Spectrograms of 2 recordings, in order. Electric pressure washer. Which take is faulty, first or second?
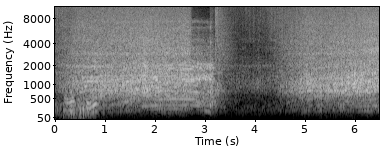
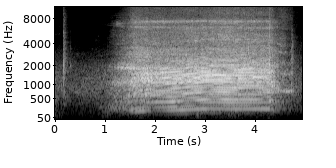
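second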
